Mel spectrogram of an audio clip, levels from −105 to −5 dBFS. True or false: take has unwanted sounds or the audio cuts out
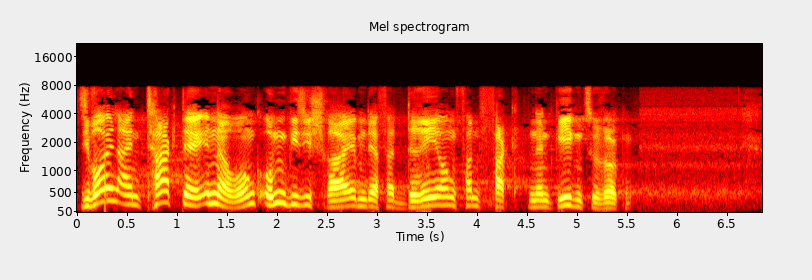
false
